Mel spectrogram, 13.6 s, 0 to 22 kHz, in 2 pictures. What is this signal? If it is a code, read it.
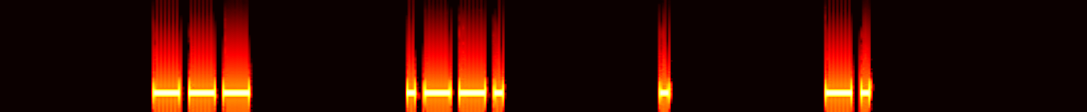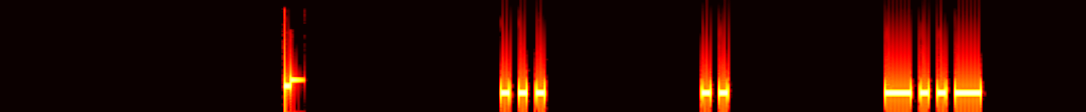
Morse code, heard as a keyed tone, about 22 wpm, spaced as for 8 wpm, 700 Hz. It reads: OPEN SIX
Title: 6x Character Spacing - Top 500 Words - 22wpm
